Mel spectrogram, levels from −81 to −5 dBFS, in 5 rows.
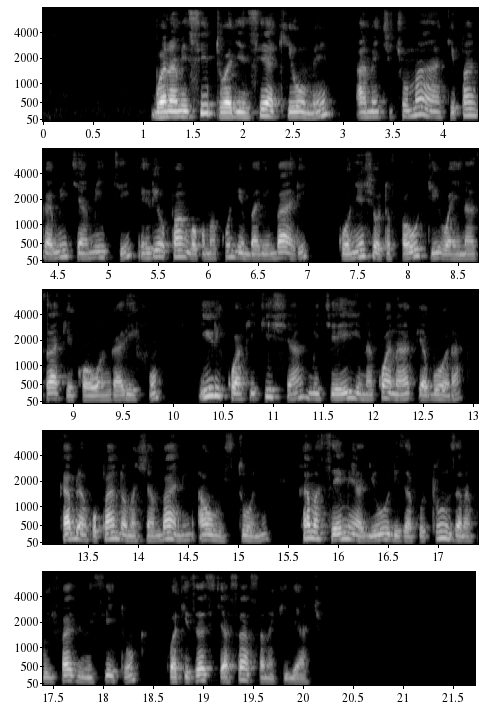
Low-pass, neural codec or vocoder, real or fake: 7.2 kHz; none; real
